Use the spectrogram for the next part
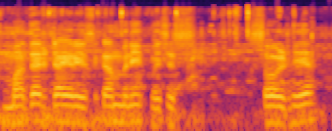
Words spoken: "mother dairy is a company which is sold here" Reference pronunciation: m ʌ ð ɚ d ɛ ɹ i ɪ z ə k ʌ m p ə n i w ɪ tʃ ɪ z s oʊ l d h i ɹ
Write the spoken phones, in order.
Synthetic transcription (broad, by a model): m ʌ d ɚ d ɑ i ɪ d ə k ʌ m p ə n i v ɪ tʃ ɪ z s oʊ l d h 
